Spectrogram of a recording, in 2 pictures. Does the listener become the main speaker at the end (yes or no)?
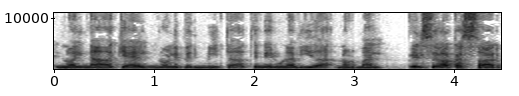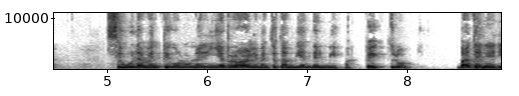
no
